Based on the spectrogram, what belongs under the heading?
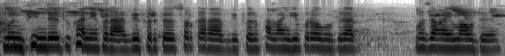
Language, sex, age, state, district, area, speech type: Bodo, female, 45-60, Assam, Udalguri, urban, spontaneous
